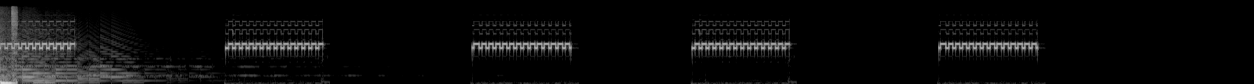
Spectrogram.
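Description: Electronic music cuts off in the first second, its tail dying away; then an electronic telephone ringtone sounds four times, each high-pitched ring about a second long with about a second and a half between rings.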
